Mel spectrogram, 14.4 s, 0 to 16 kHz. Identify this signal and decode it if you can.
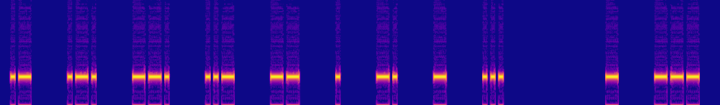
Morse code, heard as a keyed tone, about 15 wpm, spaced as for 8 wpm, 1000 Hz. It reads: ARGUMENTS TO
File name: qotdfiles / 8wpm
